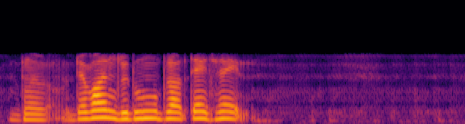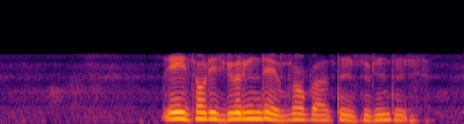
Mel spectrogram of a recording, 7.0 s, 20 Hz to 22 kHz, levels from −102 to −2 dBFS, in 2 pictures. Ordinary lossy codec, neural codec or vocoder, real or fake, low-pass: none; autoencoder, 44.1 kHz, a latent of 192 numbers a frame, MeloTTS; fake; 3.6 kHz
